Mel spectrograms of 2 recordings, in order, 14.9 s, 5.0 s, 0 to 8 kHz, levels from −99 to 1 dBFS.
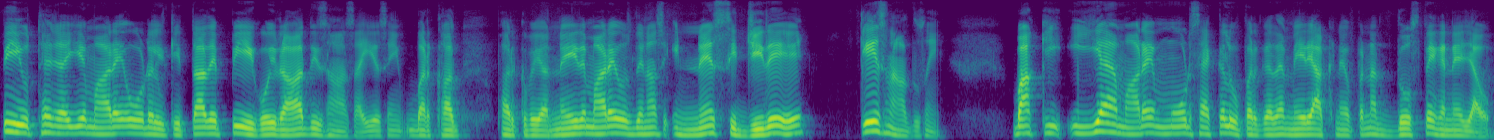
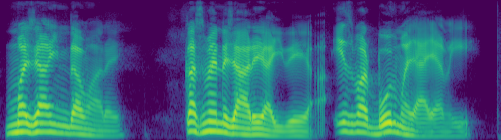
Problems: none marked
